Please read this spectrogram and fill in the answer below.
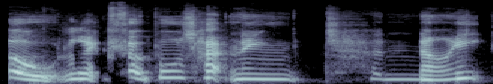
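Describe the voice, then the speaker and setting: A woman's voice: fairly high pitch, normal speed, a loud crowd. A woman co-hosting a podcast, casually chatting and reading out updates. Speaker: podcast co-host.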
